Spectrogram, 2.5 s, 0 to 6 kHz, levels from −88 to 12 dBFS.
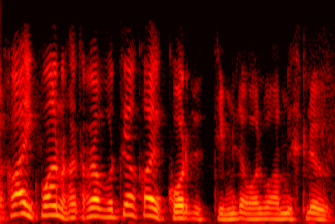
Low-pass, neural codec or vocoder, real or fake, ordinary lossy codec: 5.4 kHz; none; real; none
